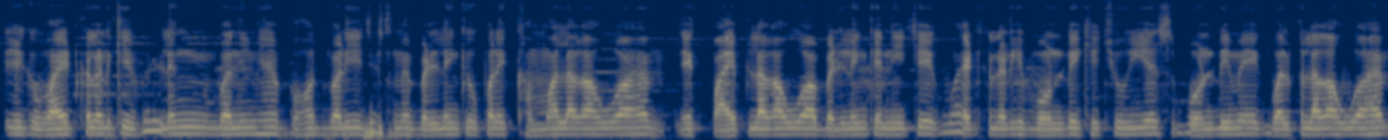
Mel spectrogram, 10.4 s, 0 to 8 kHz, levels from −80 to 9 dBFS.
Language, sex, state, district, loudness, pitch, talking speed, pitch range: Hindi, male, Jharkhand, Jamtara, -27 LUFS, 130 Hz, 240 wpm, 125-135 Hz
